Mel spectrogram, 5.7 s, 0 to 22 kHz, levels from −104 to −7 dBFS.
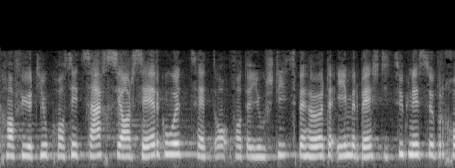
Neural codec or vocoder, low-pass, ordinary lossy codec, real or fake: none; 7.2 kHz; AAC, 48 kbps; real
